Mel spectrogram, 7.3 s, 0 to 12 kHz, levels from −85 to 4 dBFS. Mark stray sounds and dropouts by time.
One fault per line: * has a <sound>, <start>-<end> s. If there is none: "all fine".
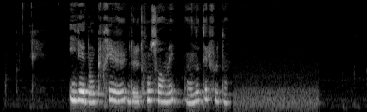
all fine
